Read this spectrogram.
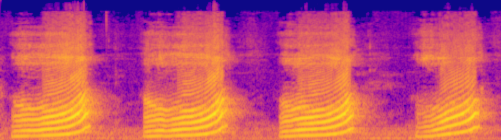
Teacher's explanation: اپنے حلق کے اوپر والے حصے سے ہم غین کی آواز نکالیں گے، زبان کی جڑ کو اوپر کریں گے تاکہ ہمارے حرف کی آواز موٹی ہو جائے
